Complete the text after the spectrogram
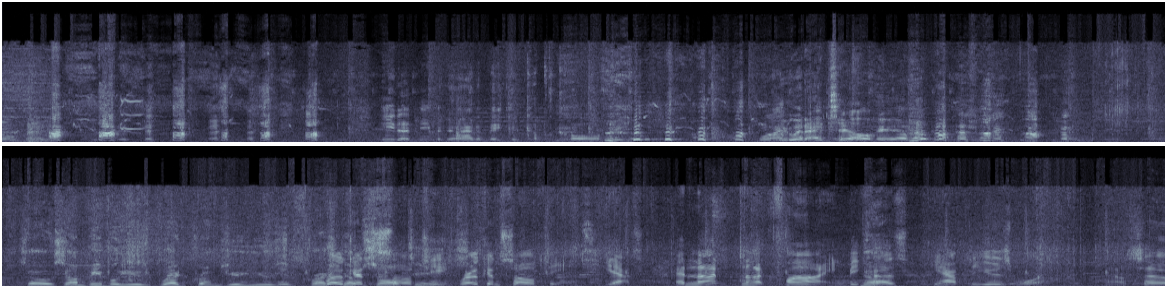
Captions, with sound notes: (laughs) - He doesn't even know how to make a cup of coffee. Why would I tell him? So, some people use breadcrumbs. You use broken saltines. - Broken saltines. Yes. And not fine, because you have to use more.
